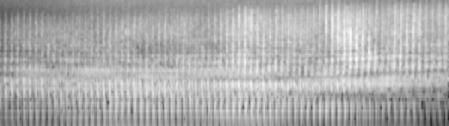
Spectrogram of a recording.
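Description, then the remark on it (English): A helicopter's rotor thumps in a steady, rapid rhythm over a low engine drone, loud and continuous throughout, with no voices. “Well, it got here by helicopter.”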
